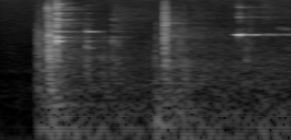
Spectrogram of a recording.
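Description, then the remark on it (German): The front door of a villa opens: a sharp latch click, a second knock-like thump a moment later, then a brief high-pitched squeak of the hinge, with no one speaking. “Als er an der Tür der Villa klingelte, beobachteten ihn Gabi und Karl, die sich hinter einem Busch versteckt hatten, sodass Herr von Picheritzky sie nicht sehen konnte, als er die Tür öffnete.”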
